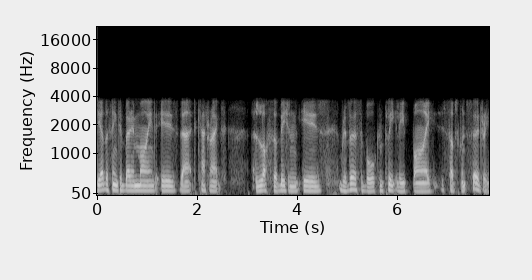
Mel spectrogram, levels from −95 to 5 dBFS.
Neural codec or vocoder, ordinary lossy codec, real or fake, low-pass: none; Opus, 24 kbps; real; 3.6 kHz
